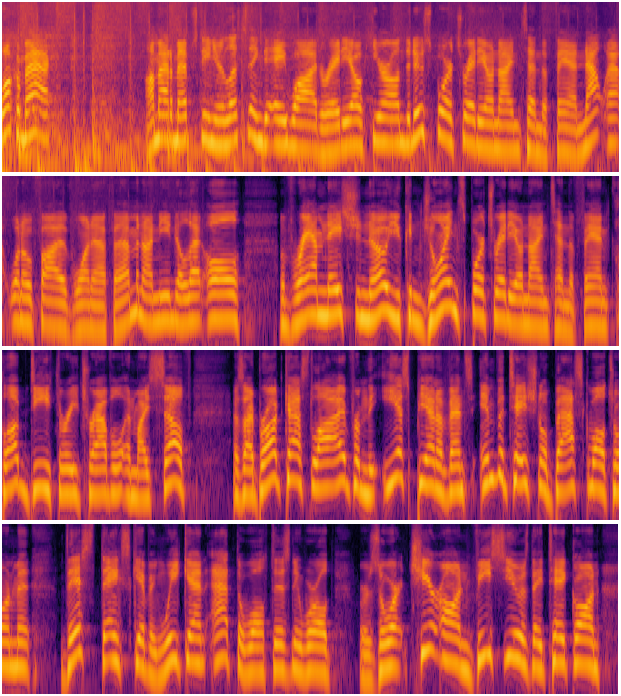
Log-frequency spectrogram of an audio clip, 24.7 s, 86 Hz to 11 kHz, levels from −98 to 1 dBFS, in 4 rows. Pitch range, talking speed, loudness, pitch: 175-225 Hz, 180 wpm, -19 LUFS, 200 Hz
